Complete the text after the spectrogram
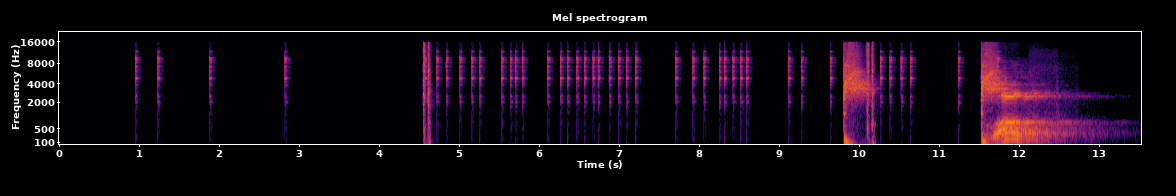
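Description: Game menu sounds click and blip in quick bursts.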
